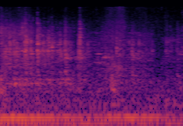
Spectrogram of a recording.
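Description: Faint handling noise: a few light clicks and rustles as a plastic tumbler with a straw is picked up to drink, over a low steady room hum.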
